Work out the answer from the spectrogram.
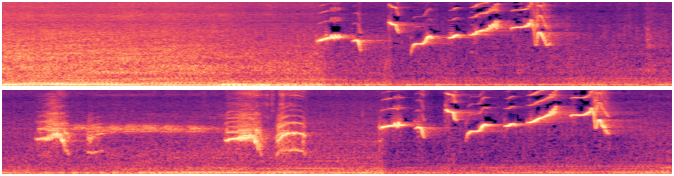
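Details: Oriental magpie-robin (kacer) singing hard in full isian style: rapid, varied bursts of sharp chirps and slurred whistles, one long steady whistled note mid-phrase, then more quick chattering runs, faint hum behind.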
